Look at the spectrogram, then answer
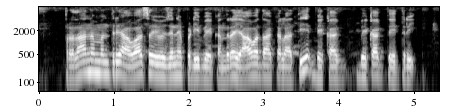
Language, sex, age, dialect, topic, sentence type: Kannada, male, 25-30, Dharwad Kannada, banking, question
